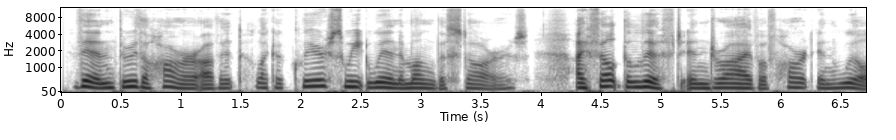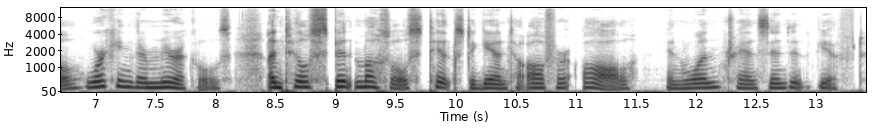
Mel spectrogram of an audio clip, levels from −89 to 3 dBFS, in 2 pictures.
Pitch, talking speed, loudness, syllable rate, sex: 185 Hz, 175 wpm, -18 LUFS, 4.4 syllables/s, female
